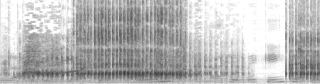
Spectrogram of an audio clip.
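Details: Great egret, likely black-billed, used as a lure for night net-trapping of migrating birds. It gives harsh, raspy croaks in a long grating burst, then a short pause and a second rough outburst.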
